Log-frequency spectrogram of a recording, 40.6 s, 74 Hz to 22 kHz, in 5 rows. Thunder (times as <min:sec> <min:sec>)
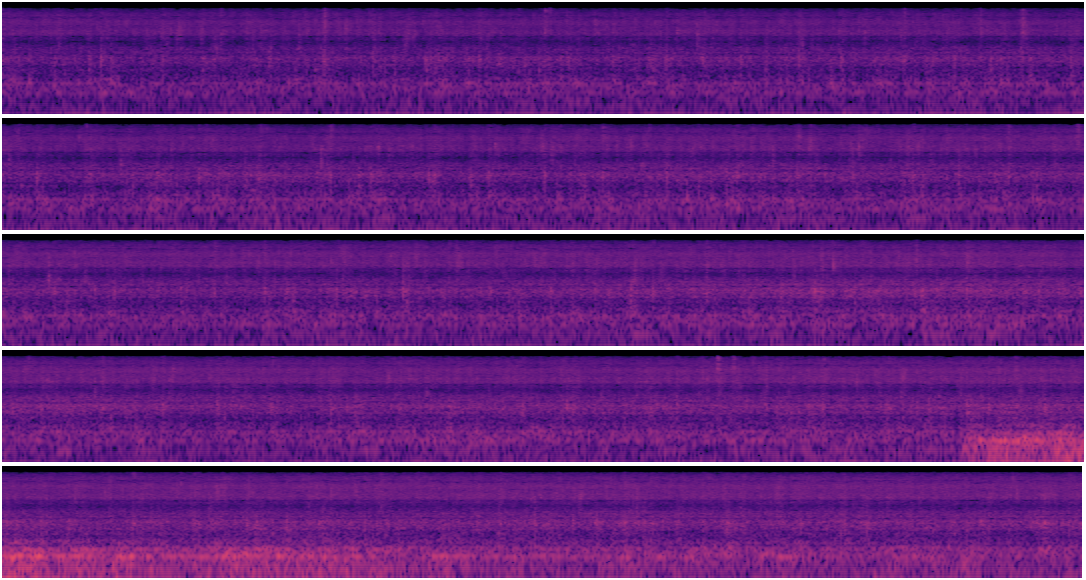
0:31.5 0:38.1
